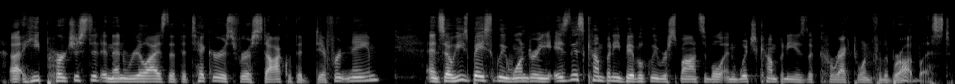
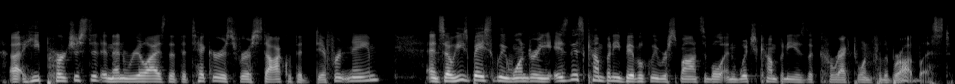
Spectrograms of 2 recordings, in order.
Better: first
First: none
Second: muffled; slightly; fading above 3 kHz

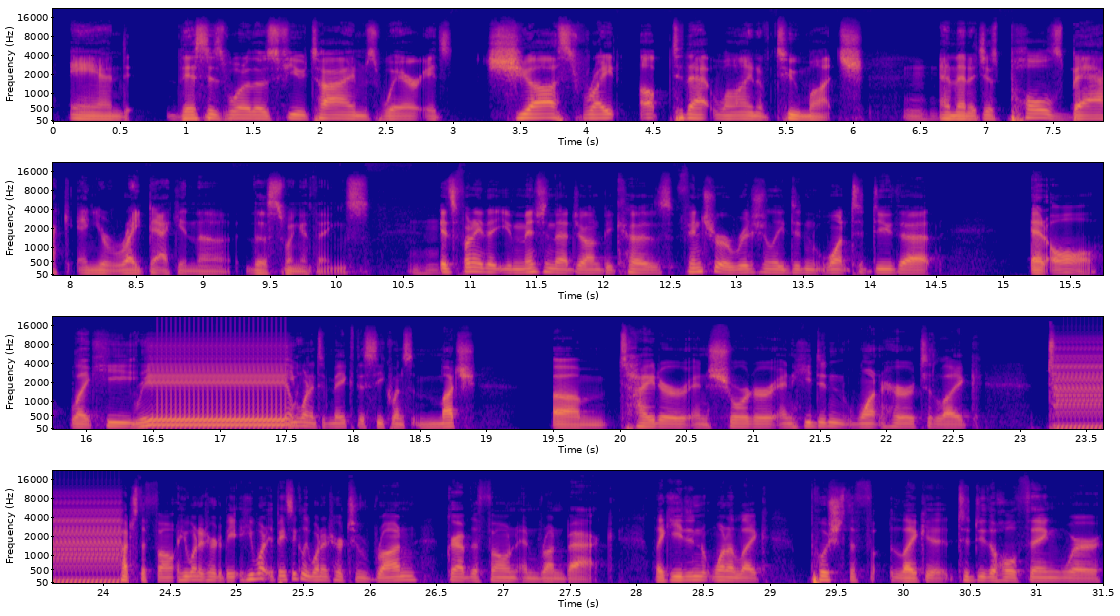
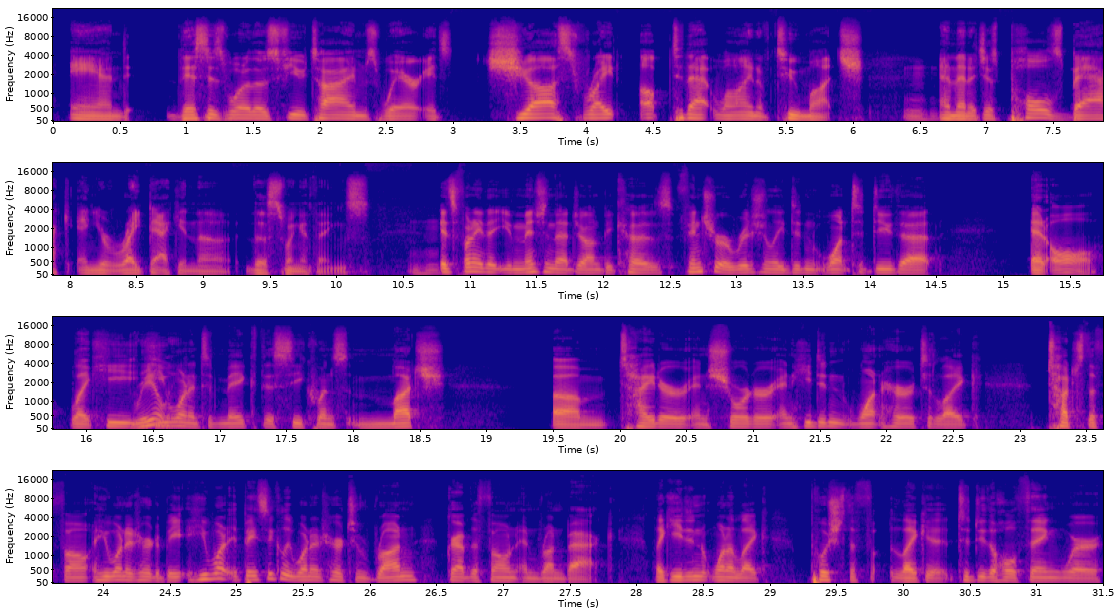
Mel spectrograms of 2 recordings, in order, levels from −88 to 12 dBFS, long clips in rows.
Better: second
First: audio freezing; at 17 s for 1 s and at 23 s for 1 s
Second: none

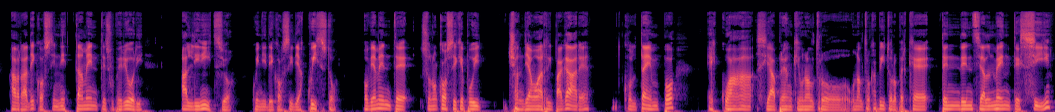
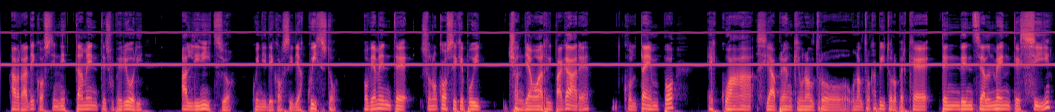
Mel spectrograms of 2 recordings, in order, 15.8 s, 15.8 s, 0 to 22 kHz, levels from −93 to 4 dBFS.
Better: first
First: none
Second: high-pitched whine; loud; throughout; 2 kHz, 9 dB below the speech

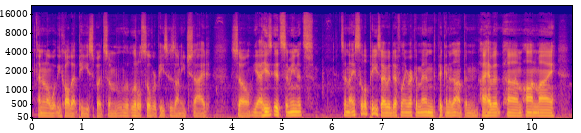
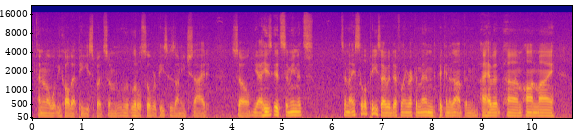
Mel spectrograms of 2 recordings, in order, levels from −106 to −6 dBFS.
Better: first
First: none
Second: hiss; noticeable; throughout; 20 dB below the speech

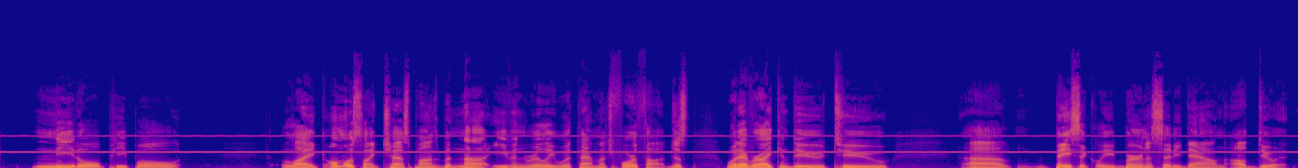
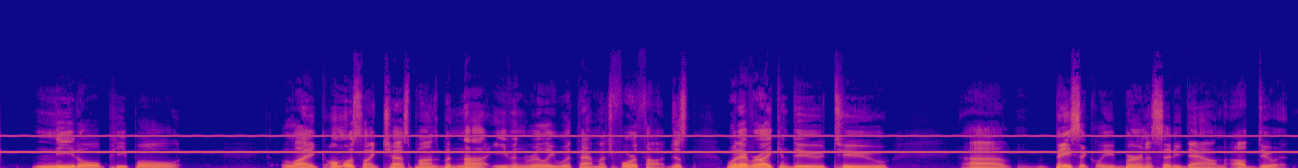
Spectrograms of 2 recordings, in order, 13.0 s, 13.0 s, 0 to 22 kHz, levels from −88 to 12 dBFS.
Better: first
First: high-pitched whine; faint; throughout; 2 kHz, 20 dB below the speech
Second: high-pitched whine; loud; throughout; 2 kHz, 9 dB below the speech

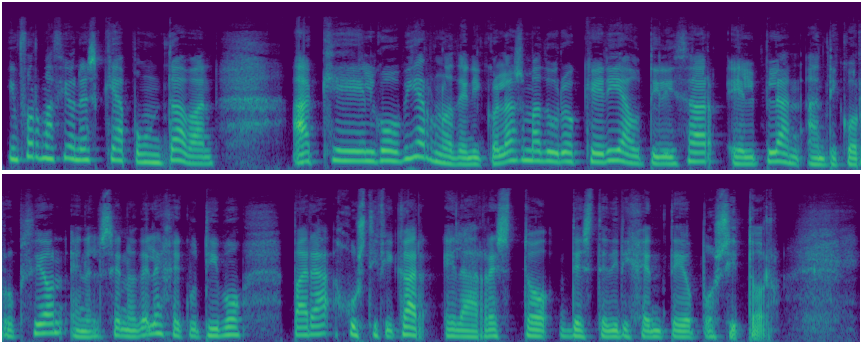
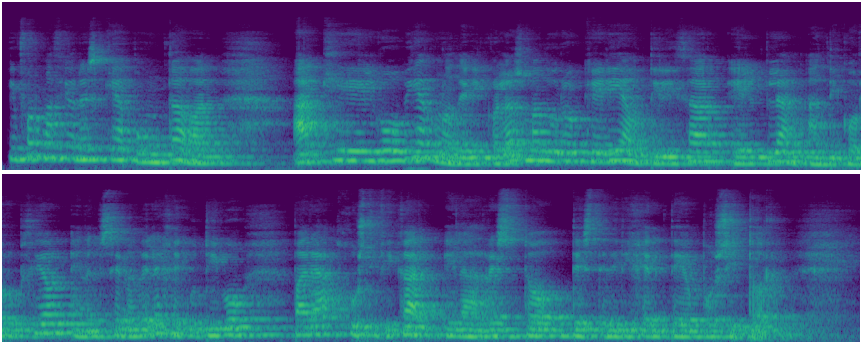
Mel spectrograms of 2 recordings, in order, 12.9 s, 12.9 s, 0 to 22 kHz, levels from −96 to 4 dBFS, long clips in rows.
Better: first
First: none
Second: off-mic speech; somewhat distant // room echo; noticeable; dies away in 0.9 s

